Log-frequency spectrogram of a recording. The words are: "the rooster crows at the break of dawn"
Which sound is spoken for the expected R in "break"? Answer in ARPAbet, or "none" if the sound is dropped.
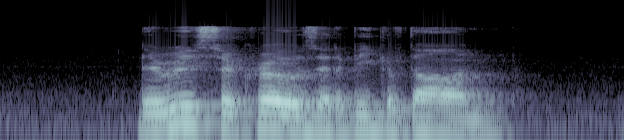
none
